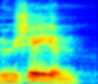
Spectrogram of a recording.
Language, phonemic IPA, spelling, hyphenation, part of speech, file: Dutch, /ˌmyˈzeː.ʏm/, museum, mu‧se‧um, noun, Nl-museum.ogg
- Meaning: museum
